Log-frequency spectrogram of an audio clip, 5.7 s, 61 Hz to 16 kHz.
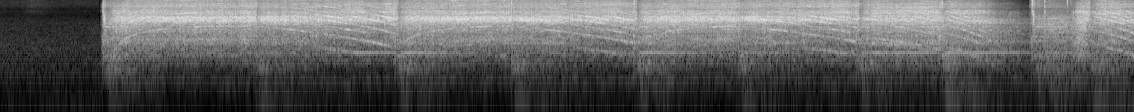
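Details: New replacement starter for a Toyota 2JZ-GTE VVTi (BMW E46 M3 swap) tested on the bench: instantly spins up to a steady high whine, no grinding or rattle, then winds down. Normal running.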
